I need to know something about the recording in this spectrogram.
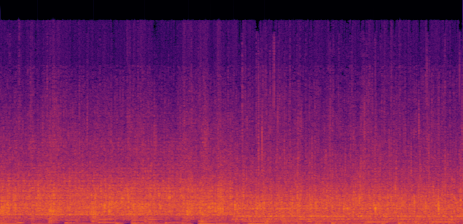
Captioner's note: sizzle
